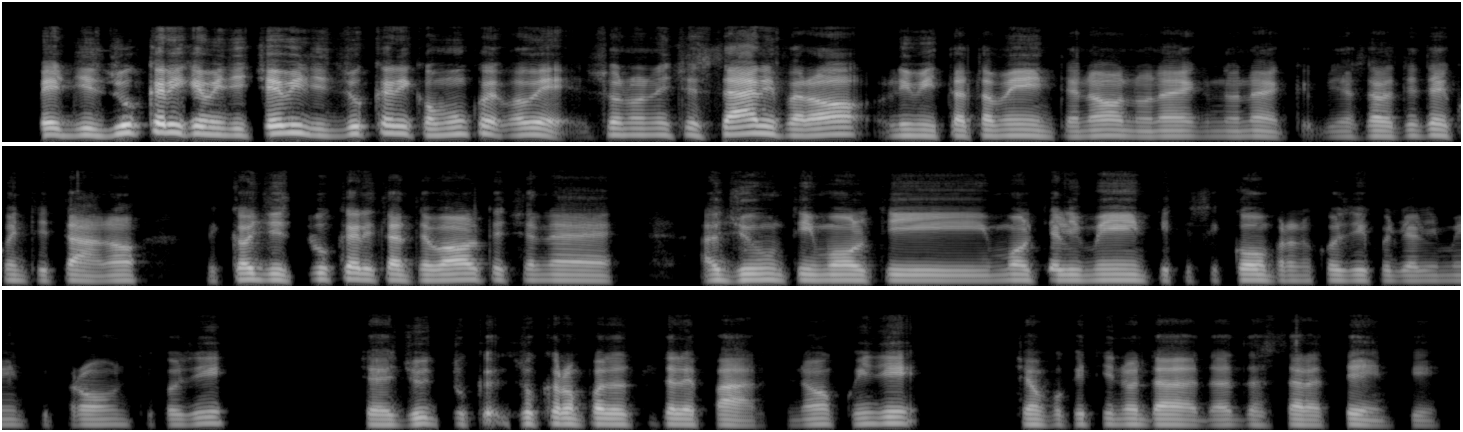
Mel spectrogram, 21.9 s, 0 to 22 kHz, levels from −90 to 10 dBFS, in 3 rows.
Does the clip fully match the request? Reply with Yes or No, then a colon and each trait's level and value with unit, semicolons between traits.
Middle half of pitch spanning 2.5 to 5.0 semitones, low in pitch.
Yes: average, 2.8 semitones; low, 120 Hz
